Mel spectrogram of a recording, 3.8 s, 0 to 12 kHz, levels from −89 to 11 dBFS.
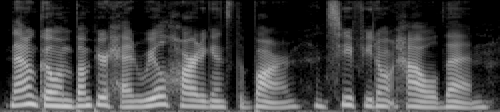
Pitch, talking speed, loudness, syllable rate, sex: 185 Hz, 290 wpm, -18 LUFS, 5.3 syllables/s, female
